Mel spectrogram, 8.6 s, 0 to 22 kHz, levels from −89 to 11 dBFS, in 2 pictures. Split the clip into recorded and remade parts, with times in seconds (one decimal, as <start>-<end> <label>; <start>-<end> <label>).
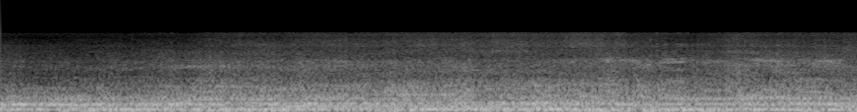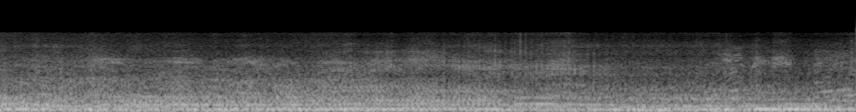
0.0-7.2 remade; 7.2-8.0 recorded; 8.0-8.6 remade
